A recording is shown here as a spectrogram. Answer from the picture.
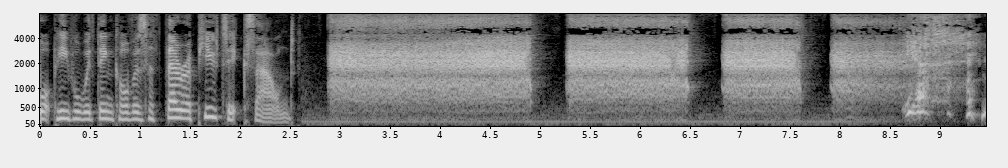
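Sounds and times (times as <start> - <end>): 
speech: 0.0 - 2.7, 8.8 - 9.4
pet foxes making sounds: 2.9 - 8.9.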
